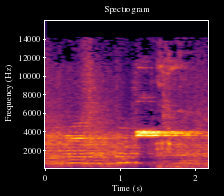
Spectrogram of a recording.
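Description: Referee's whistle blown once, a short steady blast a little over a second in, starting the wrestling bout, over the chatter of voices in a large gym.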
